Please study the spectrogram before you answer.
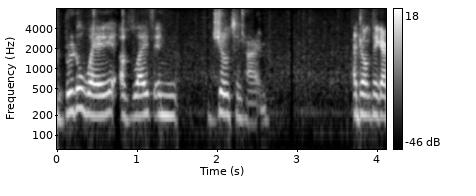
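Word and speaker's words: Jotunheim: winter learning the brutal way of life in Jotun time I don't think I pronounced that right it I did sweet but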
